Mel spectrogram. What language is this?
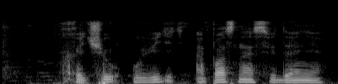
Russian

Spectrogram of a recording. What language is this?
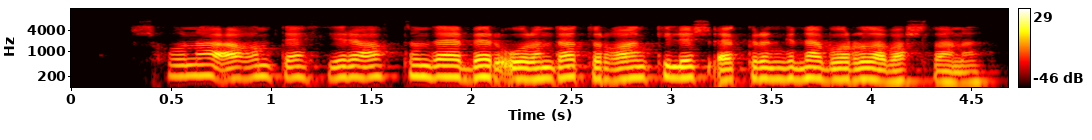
Bashkir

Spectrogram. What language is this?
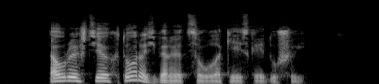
Belarusian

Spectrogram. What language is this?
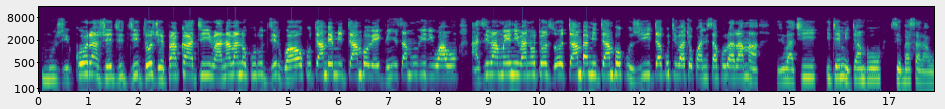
Ndau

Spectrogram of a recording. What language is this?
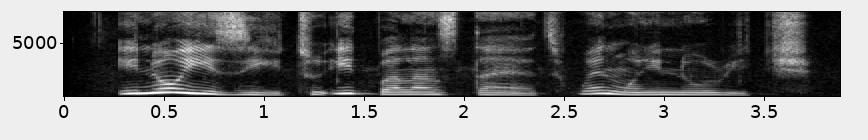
Nigerian Pidgin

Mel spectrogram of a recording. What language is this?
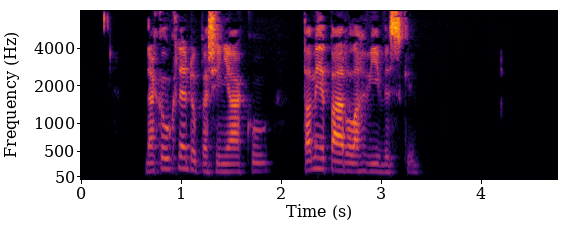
Czech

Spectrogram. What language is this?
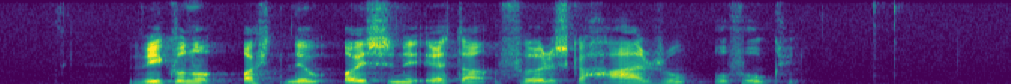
Faroese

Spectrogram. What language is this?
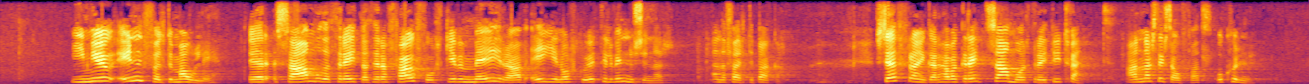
Icelandic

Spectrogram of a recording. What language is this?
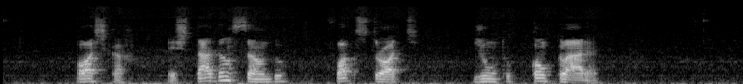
Portuguese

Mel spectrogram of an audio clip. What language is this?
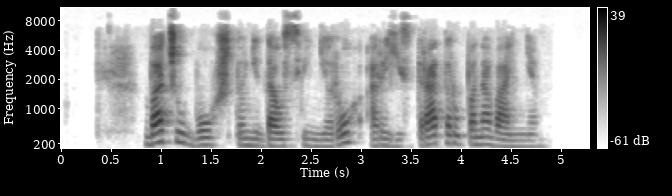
Belarusian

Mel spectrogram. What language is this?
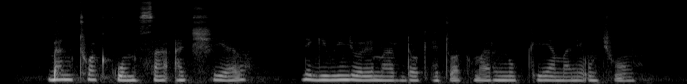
Luo (Kenya and Tanzania)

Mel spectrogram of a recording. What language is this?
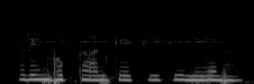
Magahi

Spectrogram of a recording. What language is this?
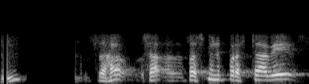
Sanskrit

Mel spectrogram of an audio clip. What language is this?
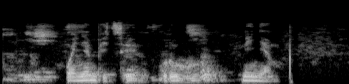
Kinyarwanda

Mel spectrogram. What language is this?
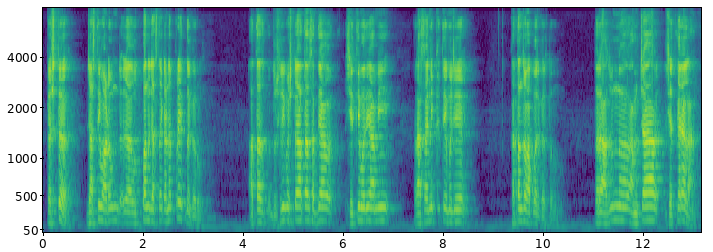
Marathi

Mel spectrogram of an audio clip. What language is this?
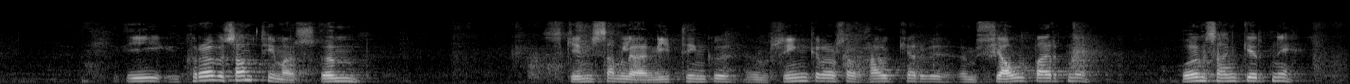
Icelandic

